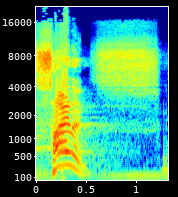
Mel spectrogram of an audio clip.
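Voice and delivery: sudden high, commanding boom; the wizard silencing his visitors with a booming cry. Retold or imitated. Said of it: "he booms out".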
